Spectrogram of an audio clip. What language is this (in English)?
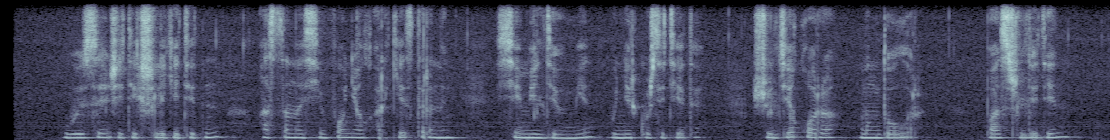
Kazakh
